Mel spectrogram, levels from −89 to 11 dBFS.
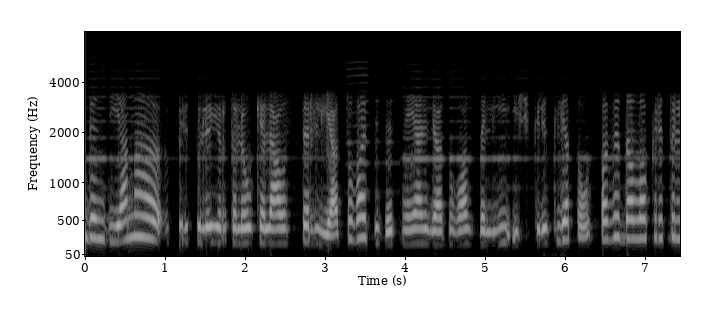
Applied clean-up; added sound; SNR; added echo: neural mask model RNNoise.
